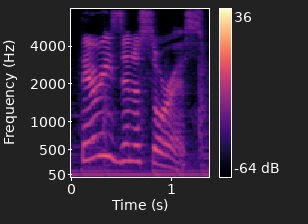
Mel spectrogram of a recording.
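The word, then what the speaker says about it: Therizinosaurus: This is how you this is how you pronounce it. Fairy Xenosaurus.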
